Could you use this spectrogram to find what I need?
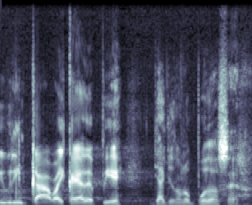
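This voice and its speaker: The pitch of this man's voice swings very widely. He talks at a moderate speed. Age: 50s. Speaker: pastor. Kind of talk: sermon. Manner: halting.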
